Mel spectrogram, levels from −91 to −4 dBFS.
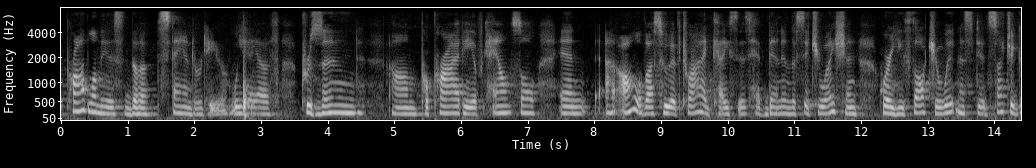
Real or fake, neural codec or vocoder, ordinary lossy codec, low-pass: fake; codec, 16 kHz, 2 kbps, X-Codec, HuBERT features, trained on balanced general audio; MP3, 48 kbps; 7.2 kHz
